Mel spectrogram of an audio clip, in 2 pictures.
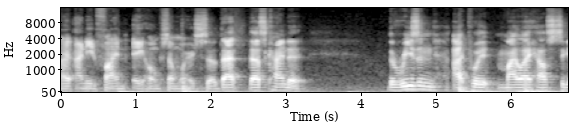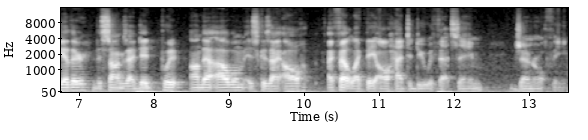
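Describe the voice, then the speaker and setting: Big swings in loudness mark a man's moderate-paced speech, heard with audible room echo. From Colombia. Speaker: singer-songwriter. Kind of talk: casual interview.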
